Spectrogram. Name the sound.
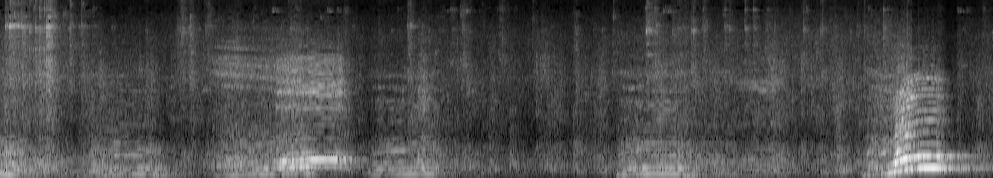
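dairy cows mooing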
